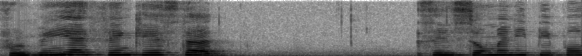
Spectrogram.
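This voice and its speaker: Dark, mellow tone from a woman at a fairly slow pace, with audible room echo. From Mexico. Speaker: parent support group co-founder. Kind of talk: interview conversation.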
